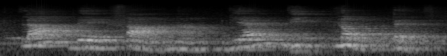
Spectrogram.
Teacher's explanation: verso delle filastrocche infantili La befana vien di notte questo è l'ultimo accento tonico e anche ritmico e cade sulla settima sillaba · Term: ottonario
